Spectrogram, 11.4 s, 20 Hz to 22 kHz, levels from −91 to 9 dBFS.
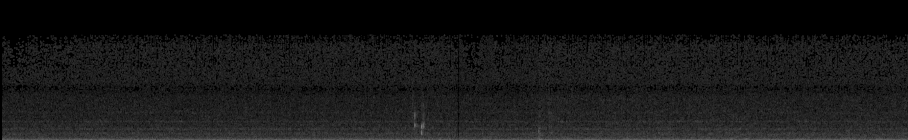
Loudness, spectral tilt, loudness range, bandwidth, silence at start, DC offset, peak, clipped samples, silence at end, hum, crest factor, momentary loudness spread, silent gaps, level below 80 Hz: -55 LUFS; -4 dB/octave; 1 LU; 16.5 kHz; 0 s; under 0.1%; -28 dBFS; under 0.1%; 0 s; none; 28 dB; 2 LU; none; -74 dBFS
